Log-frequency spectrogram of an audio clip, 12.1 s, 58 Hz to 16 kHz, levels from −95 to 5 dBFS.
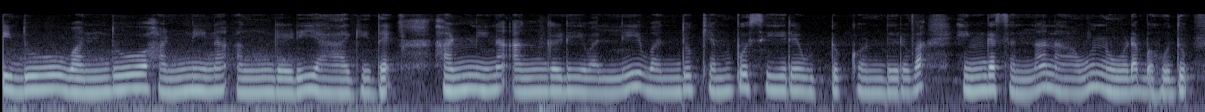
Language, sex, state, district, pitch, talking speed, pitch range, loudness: Kannada, female, Karnataka, Mysore, 165 Hz, 65 wpm, 160-180 Hz, -35 LUFS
